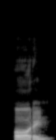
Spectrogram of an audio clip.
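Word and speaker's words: oren: كلمة برتقالي أورين أورين أورين، نفس كلمة أورانج، ولكن هنا ينطقون أورين أورين أورين، ممتاز.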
